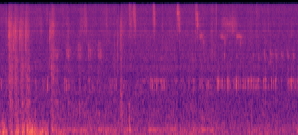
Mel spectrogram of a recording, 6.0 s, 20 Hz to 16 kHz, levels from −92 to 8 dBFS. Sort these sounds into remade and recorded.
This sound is remade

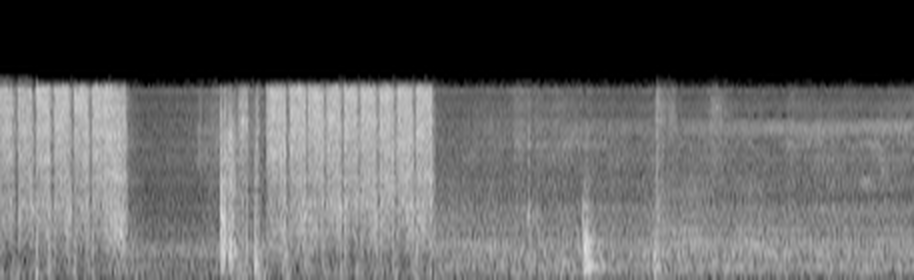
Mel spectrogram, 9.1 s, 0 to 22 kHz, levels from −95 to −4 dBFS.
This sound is remade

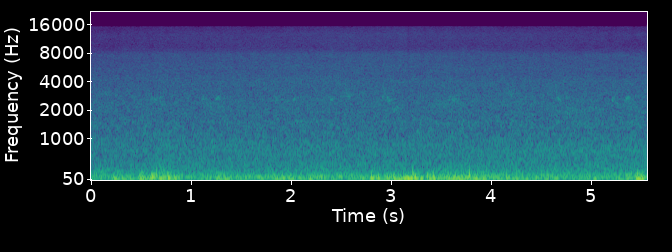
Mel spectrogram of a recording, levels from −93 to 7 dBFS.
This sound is remade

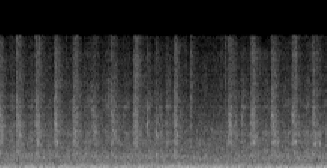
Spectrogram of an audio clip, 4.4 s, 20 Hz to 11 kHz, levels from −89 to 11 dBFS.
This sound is remade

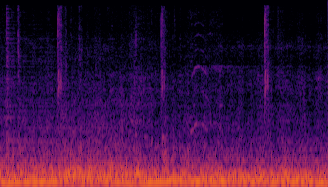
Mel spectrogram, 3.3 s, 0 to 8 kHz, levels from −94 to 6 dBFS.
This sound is recorded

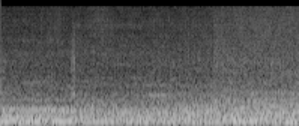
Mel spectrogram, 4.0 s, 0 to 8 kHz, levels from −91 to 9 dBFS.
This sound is remade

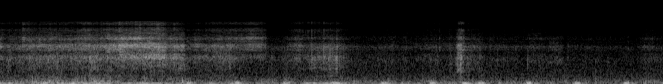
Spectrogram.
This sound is recorded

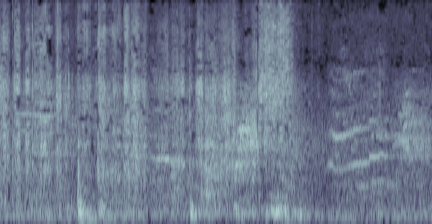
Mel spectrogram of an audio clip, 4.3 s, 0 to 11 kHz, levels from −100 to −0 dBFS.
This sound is recorded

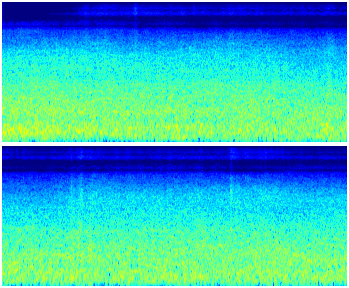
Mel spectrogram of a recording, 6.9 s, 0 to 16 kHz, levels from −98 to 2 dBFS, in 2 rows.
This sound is remade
